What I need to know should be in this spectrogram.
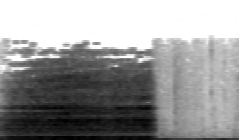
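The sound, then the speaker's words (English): A deep breath drawn in, a steady breathy hiss lasting about one and a half seconds that cuts off abruptly into near silence. “And now I want you to take a nice deep breath in for me like this.”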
